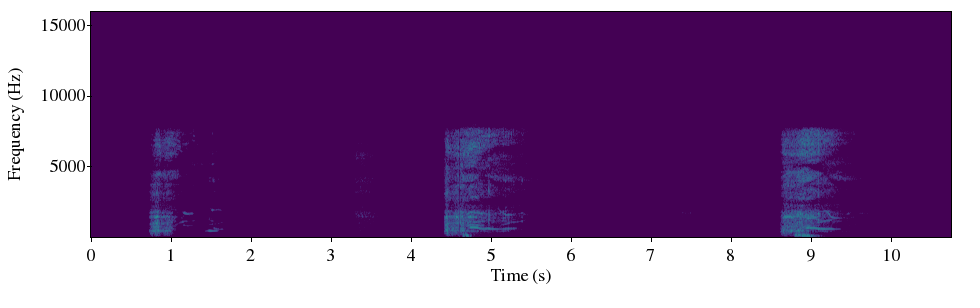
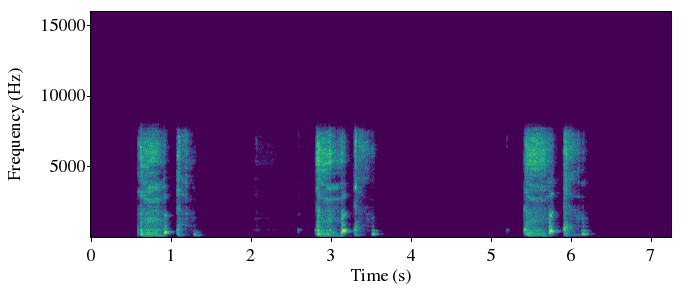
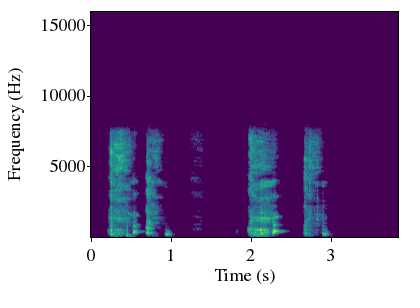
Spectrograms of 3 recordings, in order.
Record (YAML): exhalation_length: 10.8 s
exhalation_amplitude: 1546
exhalation_signal_mean_std_ratio: 0.36
three_cough_length: 7.3 s
three_cough_amplitude: 32199
three_cough_signal_mean_std_ratio: 0.35
cough_length: 3.8 s
cough_amplitude: 28271
cough_signal_mean_std_ratio: 0.41
survey_phase: alpha (2021-03-01 to 2021-08-12)
age: 18-44
gender: Female
wearing_mask: 'No'
symptom_none: true
smoker_status: Ex-smoker
respiratory_condition_asthma: true
respiratory_condition_other: false
recruitment_source: Test and Trace
submission_delay: 2 days
covid_test_result: Positive
covid_test_method: RT-qPCR
covid_ct_value: 36.7
covid_ct_gene: ORF1ab gene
